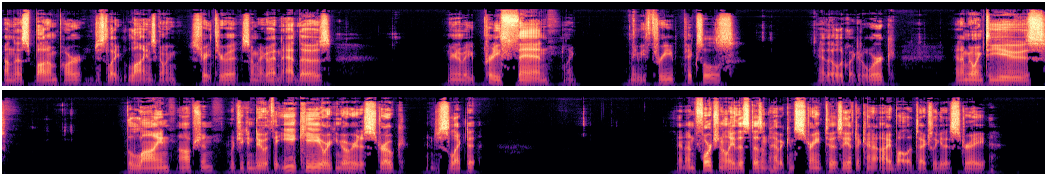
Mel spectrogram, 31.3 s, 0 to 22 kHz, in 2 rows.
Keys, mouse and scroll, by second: 0.5-1.6 ctrl+middle drag, 6.0-9.1 shift+drag, 10.6 click, 12.2 ctrl+z, 14.4 click, 15.5 s, 15.9 middle click, 16.6 e, 18.4 click, 20.4 click, 21.2 click, 22.0 click, 23.8 click, 24.5-26.5 middle drag, 28.8-31.2 drag.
